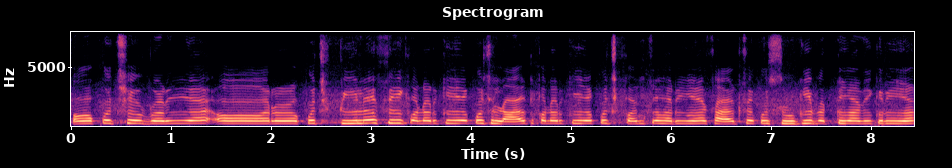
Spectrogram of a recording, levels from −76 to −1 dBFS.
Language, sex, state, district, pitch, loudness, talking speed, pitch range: Hindi, female, Bihar, Muzaffarpur, 240 Hz, -11 LUFS, 205 wpm, 230-250 Hz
